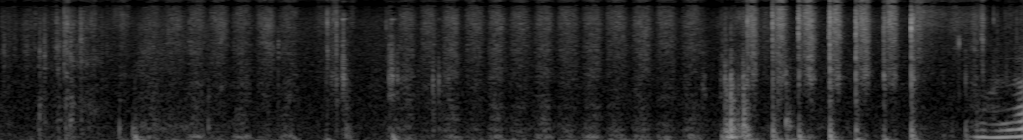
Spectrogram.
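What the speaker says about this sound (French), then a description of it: "on va du coup gommer un peu ces traits là" Pencil lines are rubbed away with an eraser on paper for a scrapbooking page, a series of soft, close scrubbing strokes in irregular bursts that grow brisker toward the end.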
